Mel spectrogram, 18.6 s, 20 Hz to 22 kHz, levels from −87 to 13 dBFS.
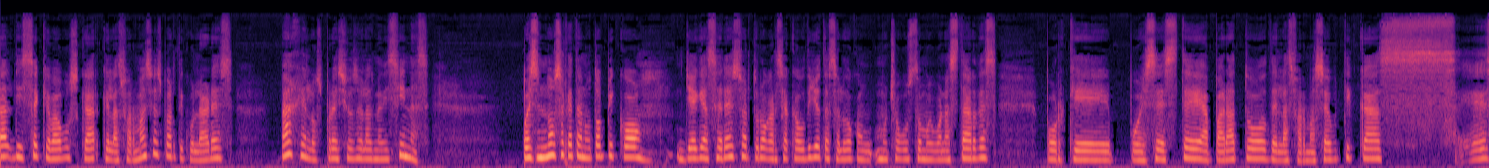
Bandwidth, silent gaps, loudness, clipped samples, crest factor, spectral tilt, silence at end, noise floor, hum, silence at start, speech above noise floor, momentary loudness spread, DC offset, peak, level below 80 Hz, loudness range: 16.5 kHz; none; -19 LUFS; under 0.1%; 18 dB; -4.5 dB/octave; 0 s; -45 dBFS; none; 0 s; 26 dB; 8 LU; under 0.1%; 0 dBFS; -46 dBFS; 4 LU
